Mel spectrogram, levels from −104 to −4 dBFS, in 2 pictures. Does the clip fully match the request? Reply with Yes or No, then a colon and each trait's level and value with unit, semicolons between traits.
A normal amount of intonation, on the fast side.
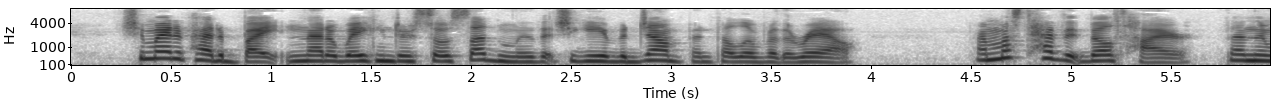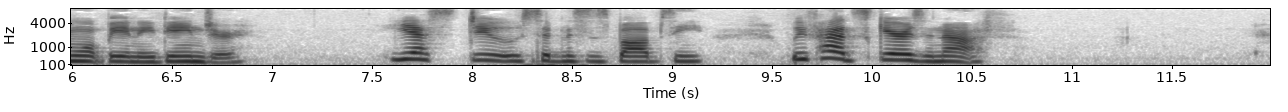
Yes: average, 3.7 semitones; fast, 215 wpm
